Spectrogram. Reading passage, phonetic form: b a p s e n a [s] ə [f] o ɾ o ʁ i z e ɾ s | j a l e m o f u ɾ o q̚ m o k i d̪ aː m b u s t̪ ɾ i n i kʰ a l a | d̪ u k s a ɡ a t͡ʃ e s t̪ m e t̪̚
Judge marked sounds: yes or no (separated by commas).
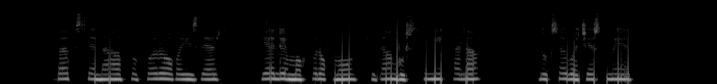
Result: no, yes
